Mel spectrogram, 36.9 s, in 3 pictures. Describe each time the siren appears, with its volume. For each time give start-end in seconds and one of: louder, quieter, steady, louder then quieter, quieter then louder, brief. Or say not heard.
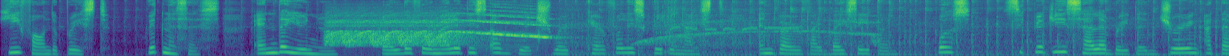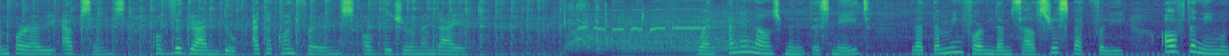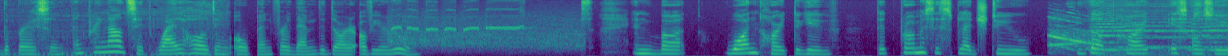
3.2-8.8 quieter
35.0-36.8 brief.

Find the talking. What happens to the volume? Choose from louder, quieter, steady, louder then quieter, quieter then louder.
steady.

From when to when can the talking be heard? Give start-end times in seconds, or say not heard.
0.0-17.1, 19.2-28.8, 30.4-36.8.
